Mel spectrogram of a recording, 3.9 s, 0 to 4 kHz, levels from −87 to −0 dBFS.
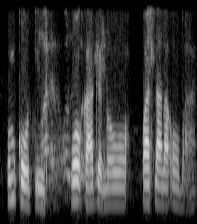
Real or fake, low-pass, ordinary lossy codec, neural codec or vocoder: real; 3.6 kHz; none; none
